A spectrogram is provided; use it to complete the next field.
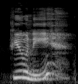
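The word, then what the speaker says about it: puisne: The word puny is the phonetic spelling of puny, which means the spelling of how the word P-U-I-S-N-E is pronounced and has been adapted in English as such.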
